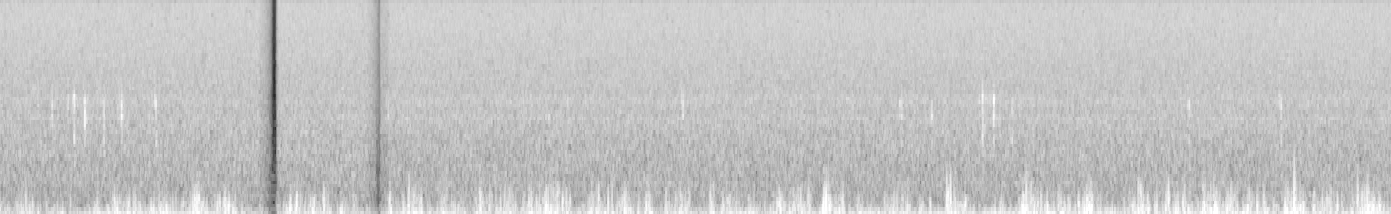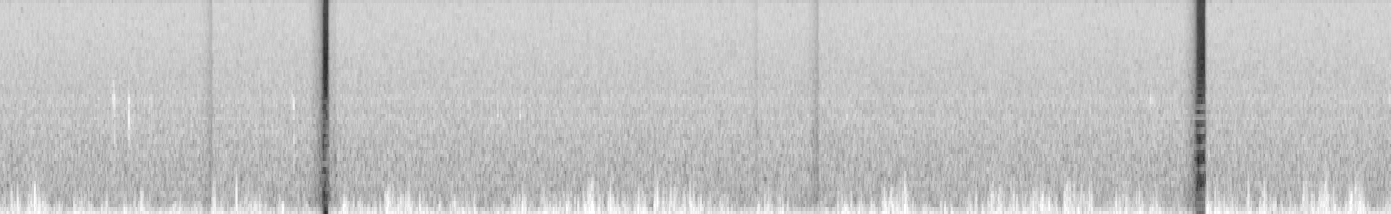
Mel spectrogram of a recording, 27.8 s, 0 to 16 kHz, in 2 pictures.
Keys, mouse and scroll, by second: 1.2 scroll down 1, 4.0 scroll up 1, 6.9 scroll up 1.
